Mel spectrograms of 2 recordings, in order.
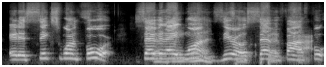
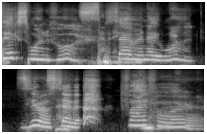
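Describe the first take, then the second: First: It is read at a normal pace. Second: It is read slowly and seductively.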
